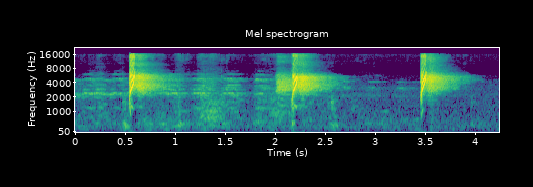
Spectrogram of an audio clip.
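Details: Female ultramarine grosbeak calling to challenge a male: three separate, loud, sharp chips spaced one to one and a half seconds apart, with faint high tones behind.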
